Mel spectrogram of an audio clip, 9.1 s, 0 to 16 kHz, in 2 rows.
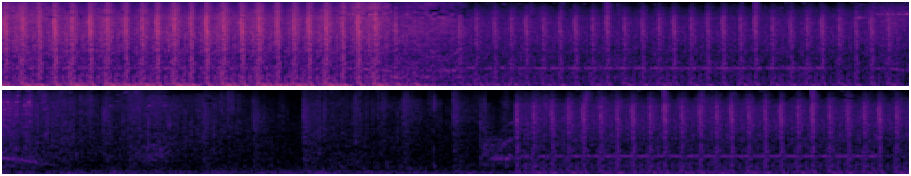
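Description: Rapid automatic gunfire in the video game XCOM 2, a dense rattling stream that eases in level, drops out briefly, then resumes at lower volume alongside a faint steady tone, with no speech.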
